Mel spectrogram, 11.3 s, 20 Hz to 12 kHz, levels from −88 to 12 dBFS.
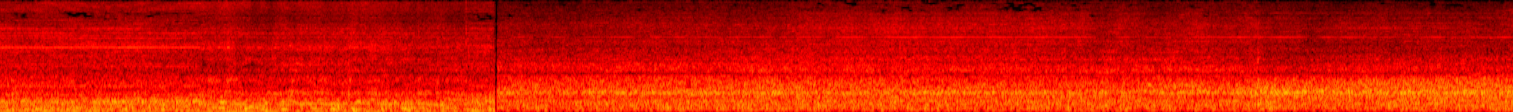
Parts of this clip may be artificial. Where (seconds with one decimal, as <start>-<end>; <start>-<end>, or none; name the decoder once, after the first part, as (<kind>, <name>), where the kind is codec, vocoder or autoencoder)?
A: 1.5-3.5 (codec, SNAC)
